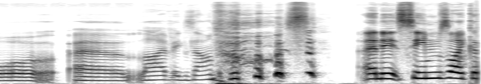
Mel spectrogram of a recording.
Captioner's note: laughs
